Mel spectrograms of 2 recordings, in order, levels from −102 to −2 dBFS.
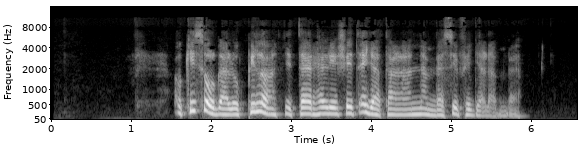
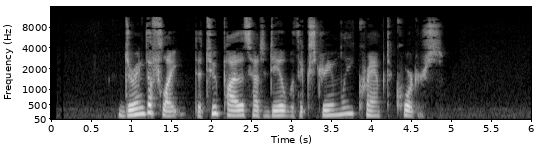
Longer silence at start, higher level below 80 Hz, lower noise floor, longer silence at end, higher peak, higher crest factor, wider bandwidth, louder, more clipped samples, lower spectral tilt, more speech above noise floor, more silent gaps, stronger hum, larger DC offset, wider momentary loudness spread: first, 1.55 s vs 0.85 s; first, -64 dBFS vs -74 dBFS; first, -75 dBFS vs -71 dBFS; second, 0.7 s vs 1.1 s; first, -4 dBFS vs -8 dBFS; about the same, 18 dB vs 20 dB; about the same, 11.5 kHz vs 11.5 kHz; first, -20 LUFS vs -26 LUFS; neither; about the same, -6.5 dB/octave vs -6 dB/octave; first, 55 dB vs 46 dB; neither; neither; neither; first, 16 LU vs 13 LU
